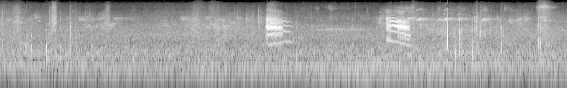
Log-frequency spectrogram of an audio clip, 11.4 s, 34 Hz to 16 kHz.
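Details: Stray cat on a cat island, filmed with a GoPro HERO8: two loud, harmonic meows about two and a half seconds apart, the second longer and sliding downward, with soft footsteps and faint clicks in between.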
